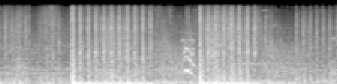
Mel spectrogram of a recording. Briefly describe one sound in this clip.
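Rapid gunfire rattles.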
